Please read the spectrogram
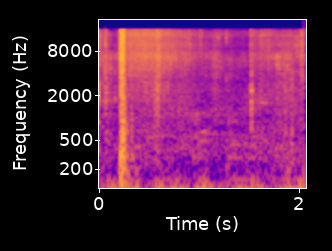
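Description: Aviation snips cutting through a PVC window-abutment profile: a sharp crack at the start and a second one about a quarter second later. The plastic snaps rather than cutting cleanly, a sign of cutting from the wrong side of the profile.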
